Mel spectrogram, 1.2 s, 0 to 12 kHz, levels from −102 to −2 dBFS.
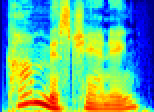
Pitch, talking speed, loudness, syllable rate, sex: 180 Hz, 155 wpm, -16 LUFS, 3.8 syllables/s, female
